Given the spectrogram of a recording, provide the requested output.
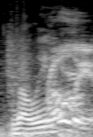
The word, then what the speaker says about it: Rowley: It's “Row-ly.” Rowley? Oh, we were gonna say it wrong.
